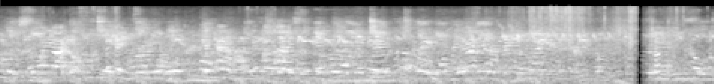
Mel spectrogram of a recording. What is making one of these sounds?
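A plastic bag crinkles and rustles.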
